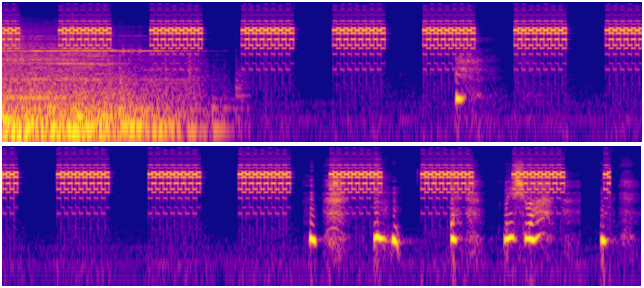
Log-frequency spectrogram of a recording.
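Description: A telephone rings in a steady sequence of evenly spaced electronic trills, about ten bursts with short gaps, loud and close, with brief voices breaking in near the end.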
